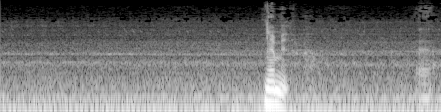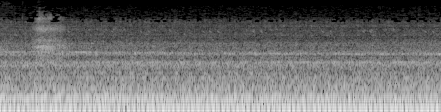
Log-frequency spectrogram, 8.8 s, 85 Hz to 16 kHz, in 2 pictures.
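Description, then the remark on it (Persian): An antique car with its original 500 engine idles with a steady, low rumble throughout, while a man briefly speaks over it and a short sharp sound cuts in once. “اوف ای والا جب ماشین عتیقه ایه. چه موتوری روشه؟”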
